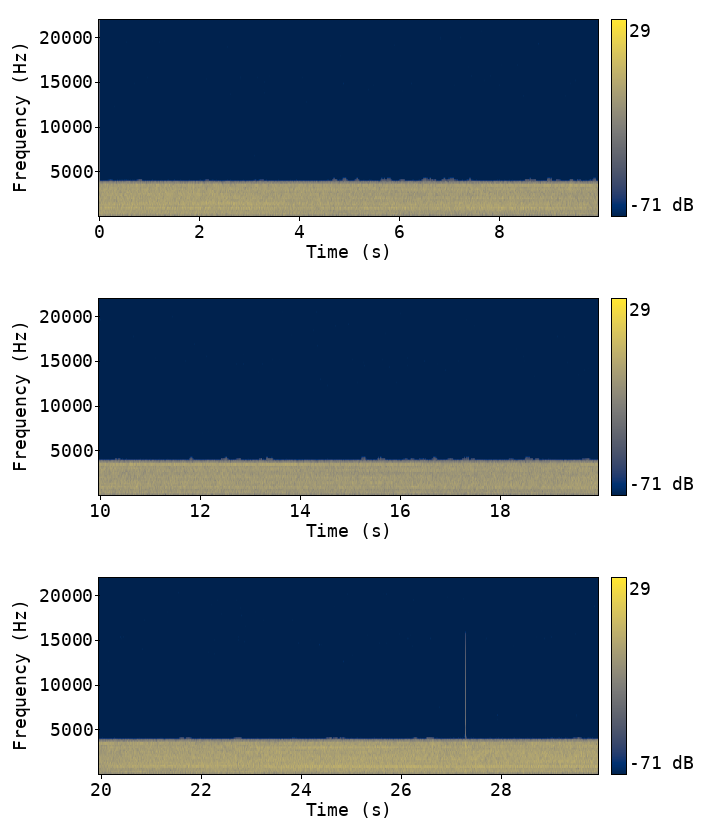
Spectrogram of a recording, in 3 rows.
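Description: Mercedes-Benz LP 808 truck's diesel engine running on the move, heard from inside the cab along with road and cab noise. It eases off a little mid-way, then grows louder about two-thirds of the way through.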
